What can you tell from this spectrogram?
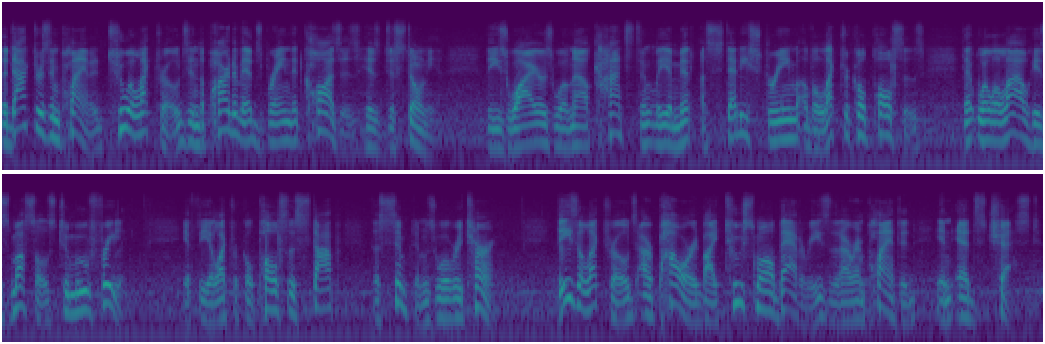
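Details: Adult male narrator; ordinary speech.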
